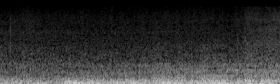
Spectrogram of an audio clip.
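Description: A sudden September night storm in Cleveland: a blustery roar of wind with deep rumbling thunder, loud and steady throughout, low booms rolling beneath gusty noise with no voices.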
